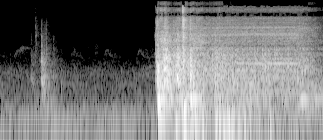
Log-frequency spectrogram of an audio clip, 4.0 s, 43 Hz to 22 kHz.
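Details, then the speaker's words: 2015 Craftsman Pro 8300 tractor, Kohler KT745 engine, after replacing the starter (a new solenoid alone had not cured a whining no-turnover fault): harsh crank that catches and runs unevenly a couple of seconds, no longer whining; rough start, old starter the culprit. "That didn't sound good, but it sounded better. And that's the culprit, a $54 starter off of Amazon."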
